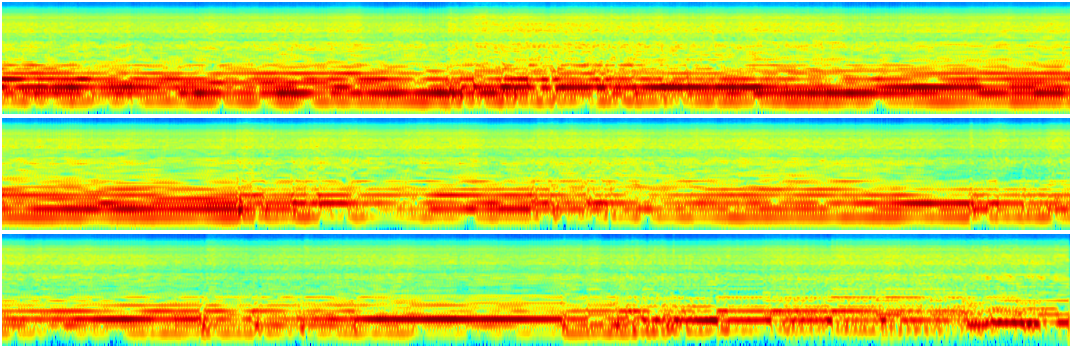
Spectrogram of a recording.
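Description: Electric guitar played through the Damnation Audio Ugly Twin fuzz pedal with delay added: thick, heavily fuzzed held notes and chords, loud and sustained throughout, with a lot of low-end weight from the pedal's tone stack.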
